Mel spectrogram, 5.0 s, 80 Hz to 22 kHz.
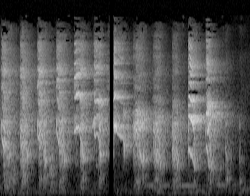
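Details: Newborn Labrador Retriever puppies, a litter of seven born May 24, 2021, beside mother Belle indoors, filmed June 4: a steady series of breathy, high squeaks, about three per second, each fading quickly, with soft rustling between them.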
